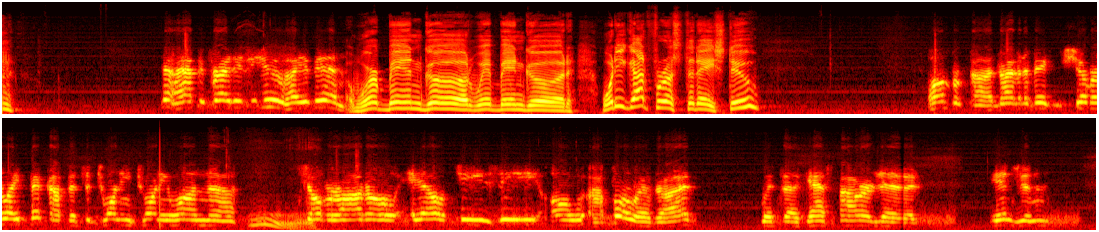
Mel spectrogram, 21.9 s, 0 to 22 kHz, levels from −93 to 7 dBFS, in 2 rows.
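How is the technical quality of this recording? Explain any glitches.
There are three glitches: two short concealed packet losses and one loud pop.

The short concealed packet loss comes at 10.86 s and again from 19.92 to 19.97 s. Bits of audio arrived too late, about 10 ms and then 30 ms. The receiver covered the gaps by extending what came before, so you hear a quick smear or wobble.

The loud pop hits at 12.52 to 12.54 s, a single sharp pop about 10 dB above the surrounding sound, which keeps going underneath. That's likely a sudden voltage step, from something like a plug, switch or static discharge, getting into the signal chain.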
